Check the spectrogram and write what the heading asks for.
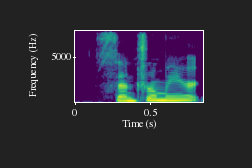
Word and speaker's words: centromere: Centromere is the middle point connecting the two sister chromatids. Okay, centromere, and I put emphasis on the M, mere, M as in middle.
